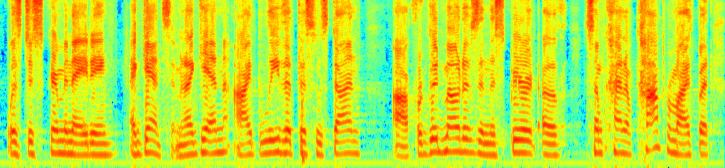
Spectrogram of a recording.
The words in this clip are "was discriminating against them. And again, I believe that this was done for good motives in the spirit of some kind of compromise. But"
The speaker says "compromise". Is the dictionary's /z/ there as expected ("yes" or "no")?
yes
